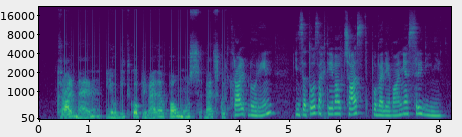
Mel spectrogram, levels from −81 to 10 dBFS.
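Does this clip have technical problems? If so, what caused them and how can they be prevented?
Yes. From 0 to 3.8 s the speech drops an octave, doubled and choppy at 21.5 Hz. This is interleaved audio read as planar, which fits 2048-sample blocks. Declaring the correct channel layout at every buffer handoff prevents it.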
